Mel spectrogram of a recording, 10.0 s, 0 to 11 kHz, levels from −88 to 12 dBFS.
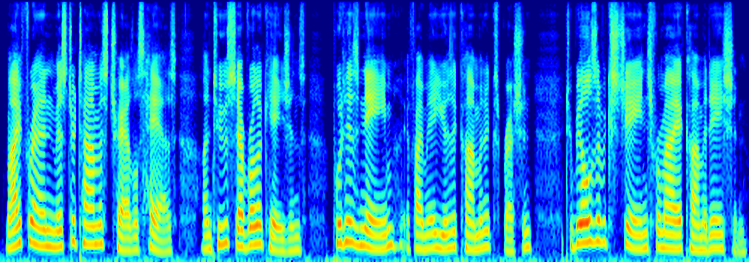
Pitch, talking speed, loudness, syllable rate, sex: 190 Hz, 160 wpm, -19 LUFS, 4.9 syllables/s, female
